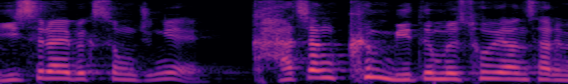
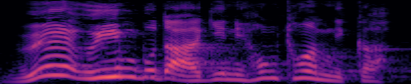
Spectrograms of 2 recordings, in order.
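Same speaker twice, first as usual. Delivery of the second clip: complaining question; 5 semitones higher, 7 dB louder than usual. Acted. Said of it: "우리가 이런 질문 많이 하잖아요".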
